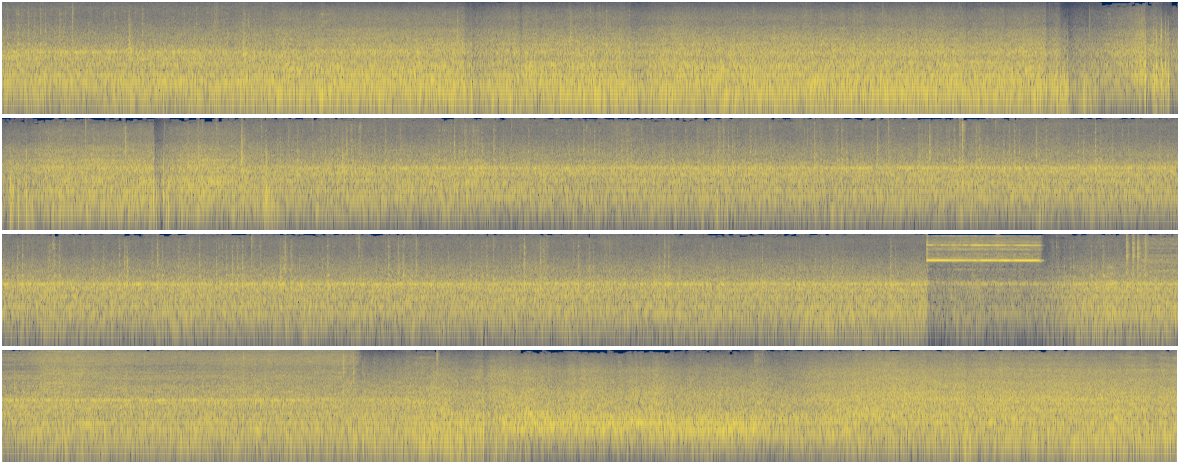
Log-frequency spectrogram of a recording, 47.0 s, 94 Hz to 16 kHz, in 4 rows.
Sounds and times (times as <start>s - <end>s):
Train: 0.0s - 47.0s.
